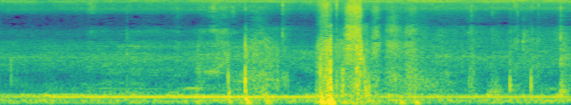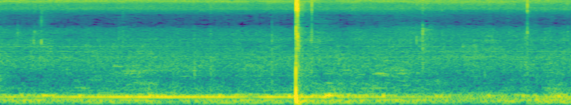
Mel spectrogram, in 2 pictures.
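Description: Small plastic Kinder Joy toy pieces being handled and fitted together: a cluster of clicks and rustles about two seconds in, then one sharp click near six seconds. A steady low hum runs underneath.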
